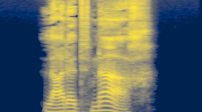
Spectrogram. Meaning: inflection of nachladen: 1. second-person plural present 2. second-person plural subjunctive I 3. plural imperative
- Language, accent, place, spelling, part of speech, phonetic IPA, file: German, Germany, Berlin, ladet nach, verb, [ˌlaːdət ˈnaːx], De-ladet nach.ogg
